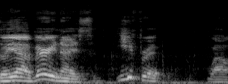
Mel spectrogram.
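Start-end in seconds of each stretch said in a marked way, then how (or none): 1.2-2.3 cracked, breaking voice, cracking on the word. Announcing the winner of a round: voice cracking. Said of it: "as my voice cracks".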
